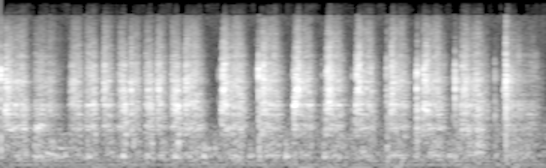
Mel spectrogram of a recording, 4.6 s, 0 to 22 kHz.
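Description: A file scrapes back and forth over a 3D printed plastic accessory part, smoothing it in quick rhythmic strokes, close and fairly loud, with no talking.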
